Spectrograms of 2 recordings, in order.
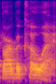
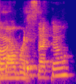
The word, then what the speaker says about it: Barbaresco: say it right, because I've been calling it a barbacoa, and that's not what it is. It's not it. There's an S in there. Yeah. I think it's a Barbaresco. It's a Barbaresco.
